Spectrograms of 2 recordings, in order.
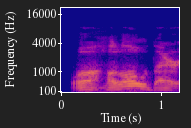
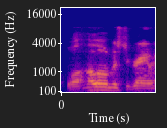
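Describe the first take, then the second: First: Slow, low Southern drawl imitating an old golfer. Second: Said in the usual way. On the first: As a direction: stretch out "hello there" in a lazy Southern drawl. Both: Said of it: "It's like southern drawl".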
